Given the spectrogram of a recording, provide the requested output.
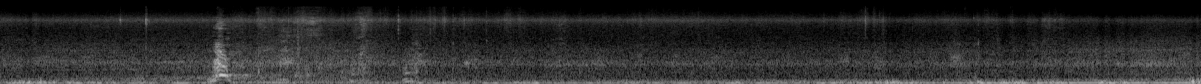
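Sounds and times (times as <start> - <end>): wind rumble on microphone: 0.0 - 12.0
dogs scuffling on grass: 2.0 - 11.8.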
